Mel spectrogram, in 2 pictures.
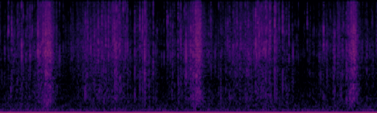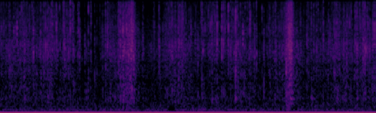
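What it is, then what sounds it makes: Crinkled plastic cellophane wrap. A loose, hand-sized bundle of thin, clear plastic cellophane wrap is squeezed and crinkled by the fingertips of both hands. It makes a steady, bright crackling rustle, with louder crunchy bursts roughly every two seconds.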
